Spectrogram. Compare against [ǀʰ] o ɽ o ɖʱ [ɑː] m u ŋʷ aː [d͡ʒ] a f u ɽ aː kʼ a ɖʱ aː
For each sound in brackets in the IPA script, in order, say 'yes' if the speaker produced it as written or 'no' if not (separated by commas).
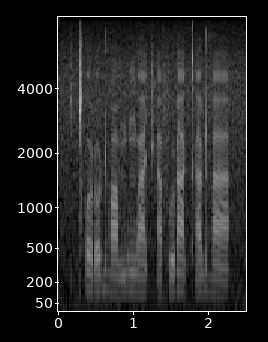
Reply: yes, yes, no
